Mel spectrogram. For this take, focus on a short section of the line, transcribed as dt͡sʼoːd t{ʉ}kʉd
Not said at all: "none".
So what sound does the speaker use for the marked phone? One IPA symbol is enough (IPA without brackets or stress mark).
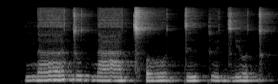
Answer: ɨ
